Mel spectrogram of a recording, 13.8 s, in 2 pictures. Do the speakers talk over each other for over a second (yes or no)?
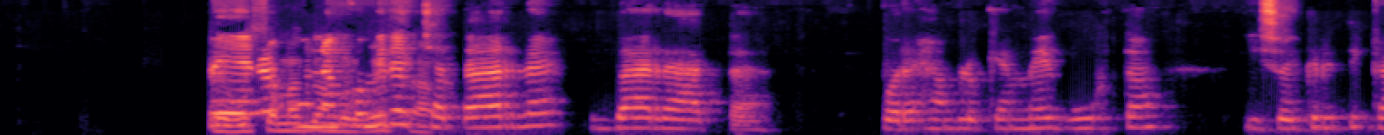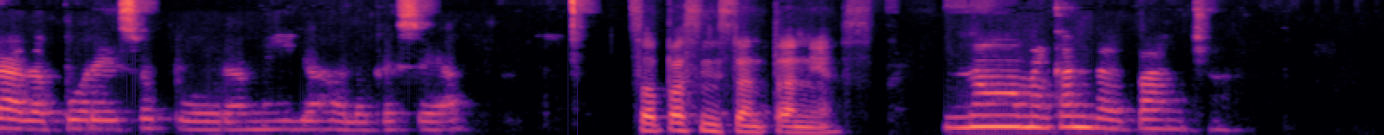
yes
